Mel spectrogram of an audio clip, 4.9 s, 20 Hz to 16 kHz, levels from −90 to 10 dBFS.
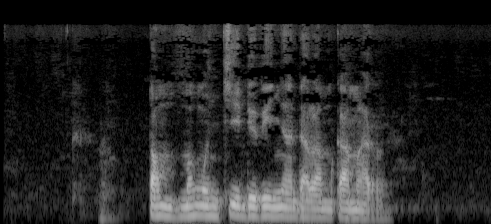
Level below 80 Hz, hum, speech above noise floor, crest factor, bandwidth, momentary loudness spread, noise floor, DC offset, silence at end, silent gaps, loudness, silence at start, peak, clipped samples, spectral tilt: -54 dBFS; none; 41 dB; 22 dB; 12 kHz; 5 LU; -64 dBFS; under 0.1%; 1.05 s; none; -24 LUFS; 1 s; -6 dBFS; under 0.1%; -5.5 dB/octave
